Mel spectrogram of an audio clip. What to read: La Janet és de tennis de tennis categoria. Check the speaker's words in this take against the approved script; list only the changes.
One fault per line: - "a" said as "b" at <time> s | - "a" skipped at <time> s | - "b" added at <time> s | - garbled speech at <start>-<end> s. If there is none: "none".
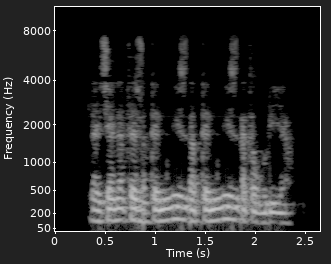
none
